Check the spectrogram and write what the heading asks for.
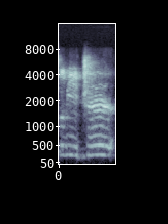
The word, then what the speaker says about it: lychee: And another gift was lychee nuts. When I learned Mandarin, which is li zhi, I thought that's a mispronunciation. It's lychee, right? Which you can also pronounce lychee.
